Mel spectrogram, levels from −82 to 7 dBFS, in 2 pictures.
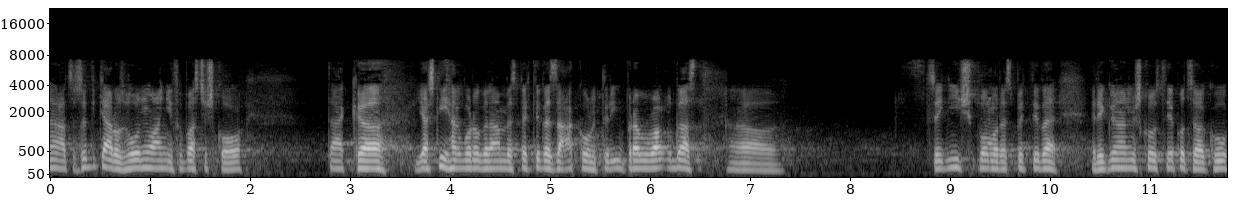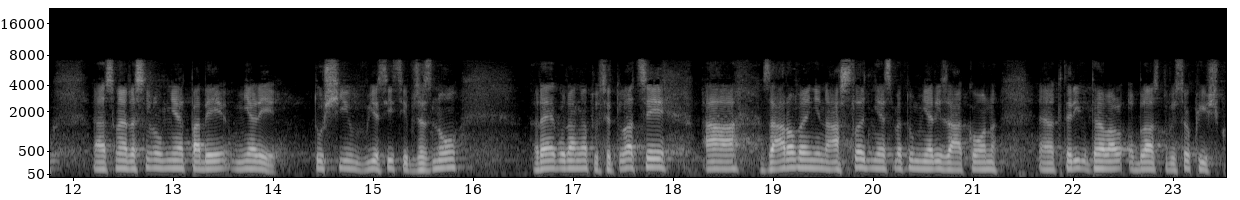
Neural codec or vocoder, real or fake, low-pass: codec, 24 kHz, 0.9 kbps, WavTokenizer, medium speech release version 2; fake; 7.2 kHz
